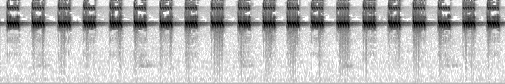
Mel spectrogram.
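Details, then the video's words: Shrill chirps of a male cricket on a summer evening, roughly nineteen brief high pulses in quick, even succession, nothing else audible. "Cricket Chirping"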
